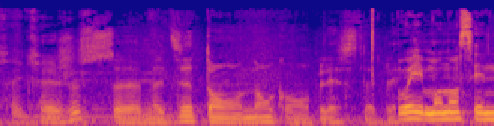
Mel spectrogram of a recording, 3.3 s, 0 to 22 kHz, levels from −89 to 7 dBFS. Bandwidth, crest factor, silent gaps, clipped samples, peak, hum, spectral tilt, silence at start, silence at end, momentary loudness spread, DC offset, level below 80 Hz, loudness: 17 kHz; 16 dB; none; under 0.1%; -8 dBFS; none; -5 dB/octave; 0 s; 0 s; 14 LU; under 0.1%; -46 dBFS; -25 LUFS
